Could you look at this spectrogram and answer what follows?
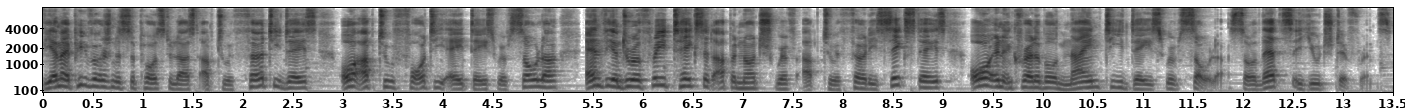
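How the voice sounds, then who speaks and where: A man with a German accent speaks at a fairly quick pace. His voice is high, with lively intonation. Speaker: tech reviewer. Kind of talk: product review to camera.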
